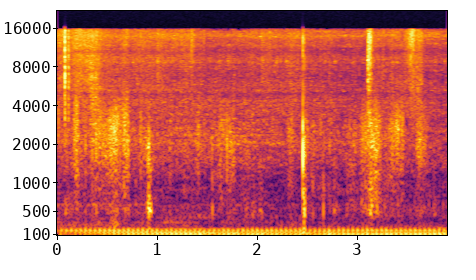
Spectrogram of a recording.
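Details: 2007 BMW 335 at idle after winter storage and a valve cover gasket change, fault codes set: deep idle with uneven stumbling beat and lumpy thumps; misfire, cause not yet pinned down.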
